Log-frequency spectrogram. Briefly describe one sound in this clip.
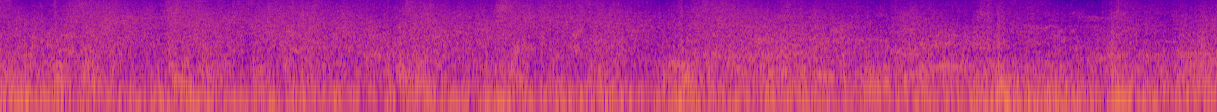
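Metal weapons clash and clank in a fight.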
